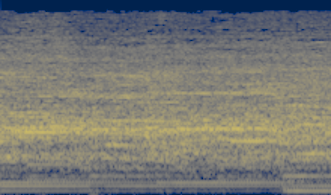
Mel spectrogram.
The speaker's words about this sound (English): They scream. But they do not know. God. They scream, but they do not know. Terrible.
